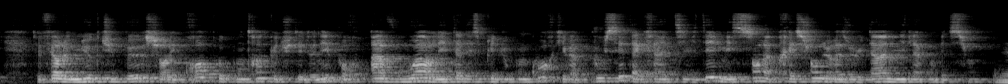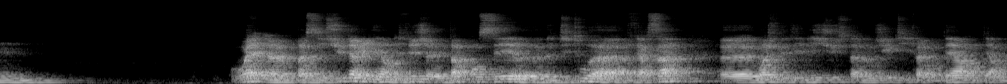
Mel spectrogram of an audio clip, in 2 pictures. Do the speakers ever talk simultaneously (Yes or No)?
No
